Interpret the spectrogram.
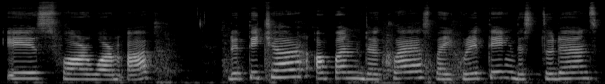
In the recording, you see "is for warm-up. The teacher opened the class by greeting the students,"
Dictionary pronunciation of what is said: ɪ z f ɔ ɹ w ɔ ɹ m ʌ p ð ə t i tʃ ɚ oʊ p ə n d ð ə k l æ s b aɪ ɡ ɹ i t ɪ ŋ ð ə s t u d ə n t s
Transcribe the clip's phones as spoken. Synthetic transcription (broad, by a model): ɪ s f ɔ ɹ w ɔ ɹ m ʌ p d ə t i tʃ ɚ oʊ p ə n d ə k l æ s b aɪ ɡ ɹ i t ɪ ŋ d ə s t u d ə n t s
